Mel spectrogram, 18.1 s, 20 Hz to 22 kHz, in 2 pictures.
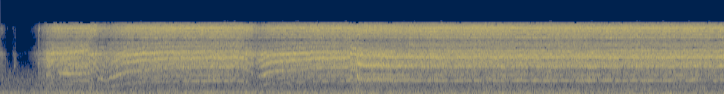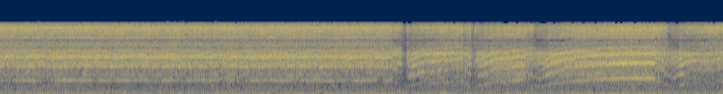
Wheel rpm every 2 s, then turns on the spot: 80, 140, 150, 160, 160, 160, 160, 140, 130.
none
